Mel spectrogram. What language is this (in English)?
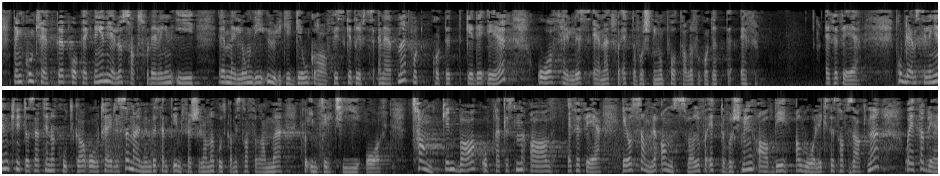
Norwegian Bokmål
